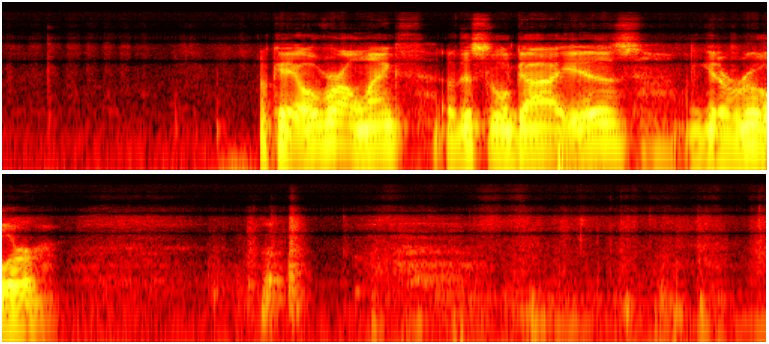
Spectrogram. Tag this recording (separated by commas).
Speech, Tools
